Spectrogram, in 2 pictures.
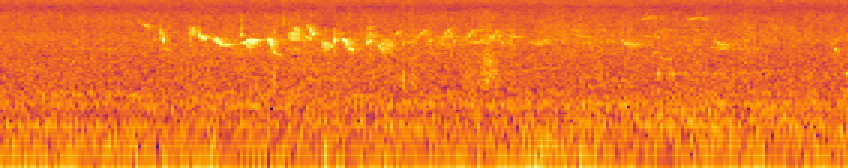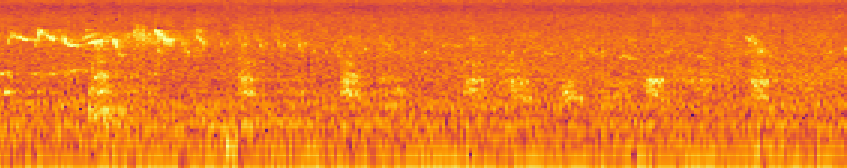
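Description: Songbirds singing in quick bursts of high chirps, about a second in and again about six seconds in, over a steady low outdoor hum. Short, lower-pitched calls repeat through the second half.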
